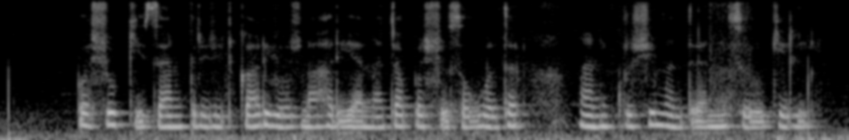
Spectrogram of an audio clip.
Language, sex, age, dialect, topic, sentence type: Marathi, female, 31-35, Northern Konkan, agriculture, statement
